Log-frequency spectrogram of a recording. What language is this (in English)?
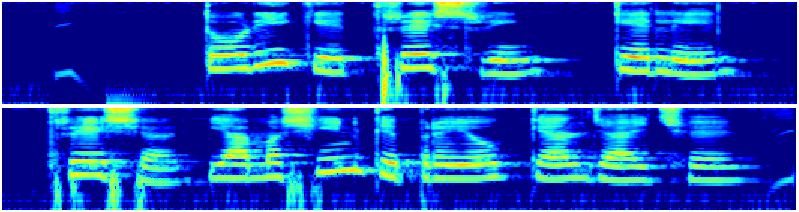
Maithili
